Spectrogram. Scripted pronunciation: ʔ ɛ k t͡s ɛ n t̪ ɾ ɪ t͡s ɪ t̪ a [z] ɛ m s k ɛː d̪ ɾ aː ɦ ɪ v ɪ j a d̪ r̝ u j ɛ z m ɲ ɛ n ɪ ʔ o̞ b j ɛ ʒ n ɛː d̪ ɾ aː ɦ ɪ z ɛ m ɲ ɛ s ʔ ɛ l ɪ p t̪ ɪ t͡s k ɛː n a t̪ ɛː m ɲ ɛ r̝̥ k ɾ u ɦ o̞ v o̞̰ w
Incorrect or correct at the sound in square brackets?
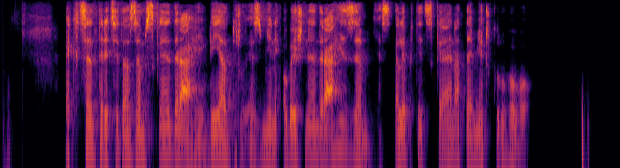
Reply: correct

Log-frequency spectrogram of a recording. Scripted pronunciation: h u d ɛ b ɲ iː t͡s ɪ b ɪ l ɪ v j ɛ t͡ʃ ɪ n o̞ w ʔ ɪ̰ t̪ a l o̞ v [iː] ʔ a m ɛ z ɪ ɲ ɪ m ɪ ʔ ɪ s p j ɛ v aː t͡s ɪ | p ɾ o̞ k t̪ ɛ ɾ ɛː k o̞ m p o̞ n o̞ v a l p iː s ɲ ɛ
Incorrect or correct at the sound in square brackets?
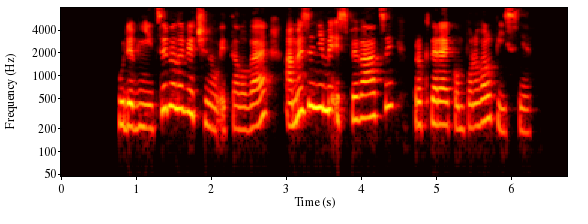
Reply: incorrect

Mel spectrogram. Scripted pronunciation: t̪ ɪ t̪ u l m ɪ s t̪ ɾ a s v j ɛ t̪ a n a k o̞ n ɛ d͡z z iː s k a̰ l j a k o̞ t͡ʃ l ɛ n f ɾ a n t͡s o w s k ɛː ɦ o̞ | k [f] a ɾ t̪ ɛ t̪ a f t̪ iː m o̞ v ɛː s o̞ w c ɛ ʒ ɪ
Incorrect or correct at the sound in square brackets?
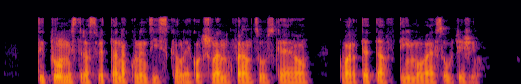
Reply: incorrect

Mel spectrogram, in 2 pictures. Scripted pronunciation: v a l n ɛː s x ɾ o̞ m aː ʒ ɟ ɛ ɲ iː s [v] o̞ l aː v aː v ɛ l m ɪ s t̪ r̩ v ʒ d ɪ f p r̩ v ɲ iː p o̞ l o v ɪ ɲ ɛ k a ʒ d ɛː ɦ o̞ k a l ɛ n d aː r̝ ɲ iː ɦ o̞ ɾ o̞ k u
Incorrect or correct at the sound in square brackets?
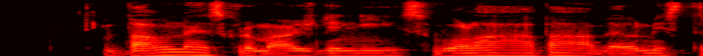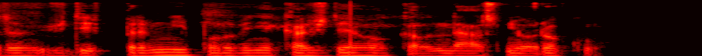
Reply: correct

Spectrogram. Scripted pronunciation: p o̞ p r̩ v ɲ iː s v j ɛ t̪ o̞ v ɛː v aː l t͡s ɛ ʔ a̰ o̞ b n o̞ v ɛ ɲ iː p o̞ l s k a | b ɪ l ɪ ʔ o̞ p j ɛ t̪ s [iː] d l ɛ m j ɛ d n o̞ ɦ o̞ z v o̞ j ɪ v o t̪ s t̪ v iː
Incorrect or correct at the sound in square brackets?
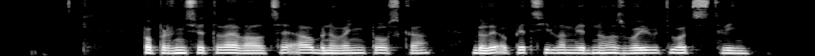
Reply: correct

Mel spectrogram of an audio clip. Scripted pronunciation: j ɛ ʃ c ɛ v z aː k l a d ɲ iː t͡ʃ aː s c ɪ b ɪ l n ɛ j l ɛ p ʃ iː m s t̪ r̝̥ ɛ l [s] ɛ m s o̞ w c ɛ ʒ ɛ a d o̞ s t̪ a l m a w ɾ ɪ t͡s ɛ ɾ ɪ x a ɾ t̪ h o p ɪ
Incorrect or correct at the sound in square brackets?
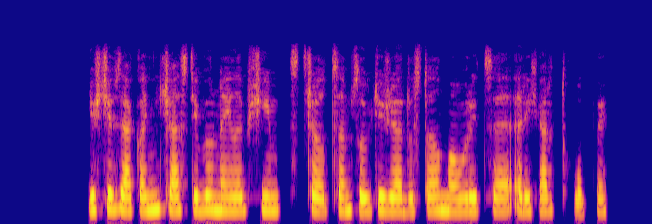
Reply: incorrect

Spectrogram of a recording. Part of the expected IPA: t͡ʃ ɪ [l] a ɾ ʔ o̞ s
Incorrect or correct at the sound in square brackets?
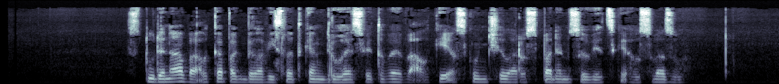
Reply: correct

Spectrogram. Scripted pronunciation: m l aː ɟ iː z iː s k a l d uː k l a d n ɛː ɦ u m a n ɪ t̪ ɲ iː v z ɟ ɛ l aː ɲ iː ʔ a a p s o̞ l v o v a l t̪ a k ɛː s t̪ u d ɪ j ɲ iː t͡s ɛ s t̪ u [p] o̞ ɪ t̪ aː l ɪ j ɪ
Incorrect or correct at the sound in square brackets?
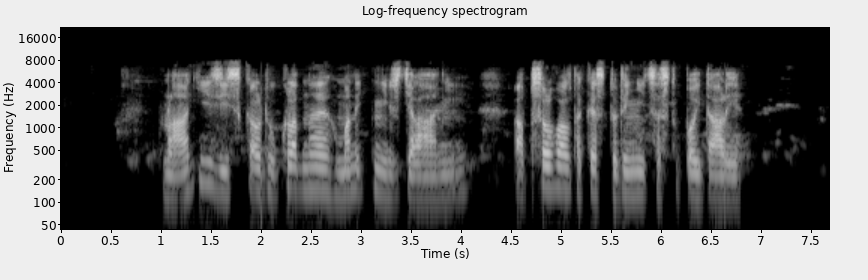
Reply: correct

